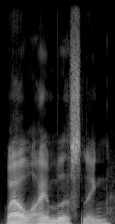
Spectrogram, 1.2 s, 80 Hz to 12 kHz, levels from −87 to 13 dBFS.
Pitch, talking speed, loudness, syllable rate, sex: 115 Hz, 210 wpm, -17 LUFS, 5.6 syllables/s, male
